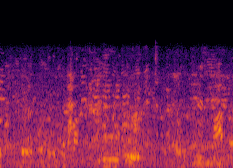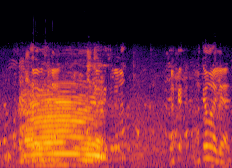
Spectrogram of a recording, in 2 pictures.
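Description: Amid a cattle market crowd's chatter, a cow lets out one loud, drawn-out moo nearby, then voices continue around it.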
